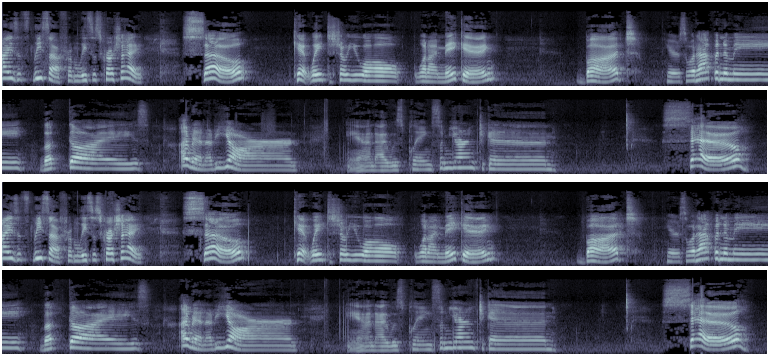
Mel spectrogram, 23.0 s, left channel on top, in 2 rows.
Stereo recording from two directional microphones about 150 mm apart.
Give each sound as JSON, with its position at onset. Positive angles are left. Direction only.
{"t": 0.0, "sound": "a woman's voice", "side_deg": 0}
{"t": 8.7, "sound": "a woman's voice", "side_deg": 5}
{"t": 17.2, "sound": "speech", "side_deg": 0}
{"t": 21.7, "sound": "speech", "side_deg": -15}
